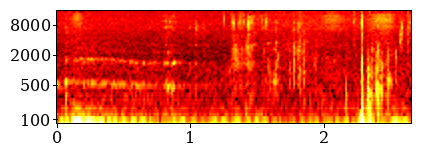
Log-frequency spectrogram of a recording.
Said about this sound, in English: We sip some lemonade, throat skin dry. And as you know, the lemonade is anti cough.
